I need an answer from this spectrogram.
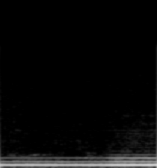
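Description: A steady, sustained low electronic tone from a light-detector phone app for blind users, signalling total darkness; the pitch holds level and the sound grows slightly louder near the end.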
